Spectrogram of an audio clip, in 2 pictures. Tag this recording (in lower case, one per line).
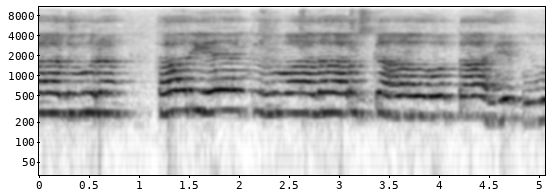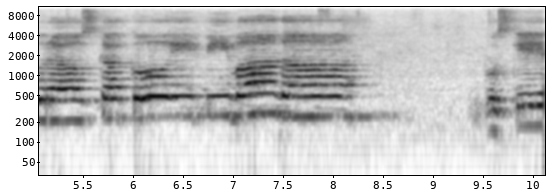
male singing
